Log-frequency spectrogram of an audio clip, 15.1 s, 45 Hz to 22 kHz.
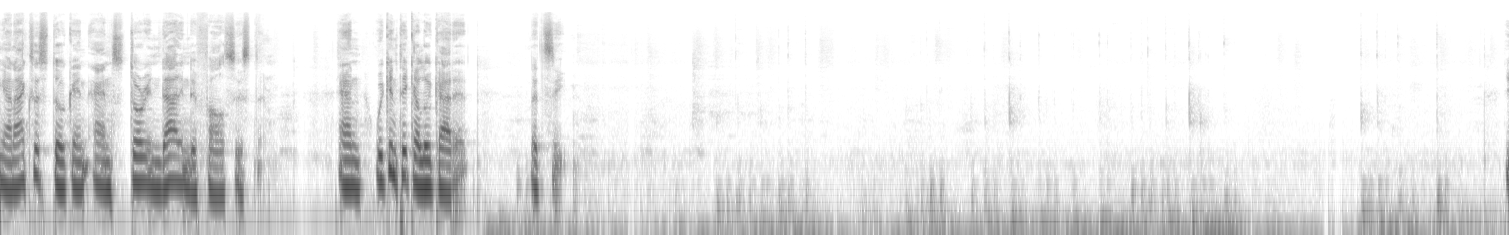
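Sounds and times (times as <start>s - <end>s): typing on computer keyboard: 7.2s - 8.2s, 9.0s - 12.4s, 13.6s - 14.6s.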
